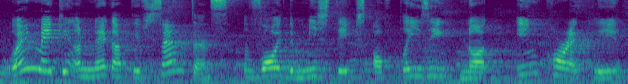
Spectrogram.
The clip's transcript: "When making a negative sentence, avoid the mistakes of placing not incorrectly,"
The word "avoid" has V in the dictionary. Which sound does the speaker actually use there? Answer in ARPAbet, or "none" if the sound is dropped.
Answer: V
